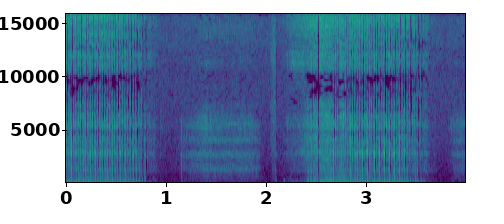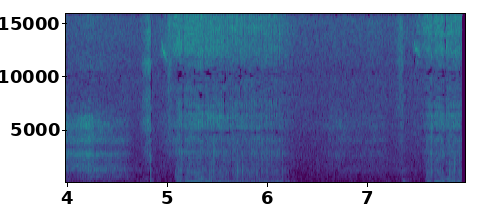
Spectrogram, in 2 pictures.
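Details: Adult woman (wife) asleep: loud rough snores on inhalation alternating with quieter exhalations, a rasping low vibration with each breath; snoring.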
